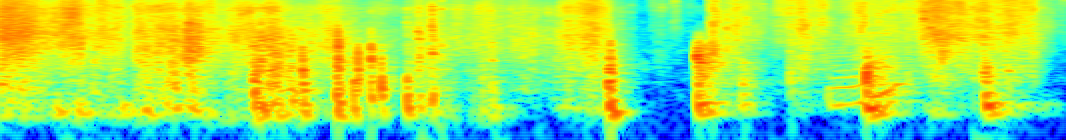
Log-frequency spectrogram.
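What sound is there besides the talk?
rustling paper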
